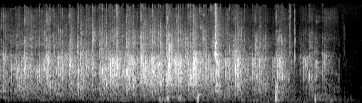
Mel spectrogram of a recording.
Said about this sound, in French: On a le droit d'applaudir. Je sens que ça vous tente.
